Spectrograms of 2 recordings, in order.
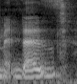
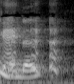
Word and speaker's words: Mendes: We say Sam Mendes. Is that how you say it? – Yeah, I say Mendes.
